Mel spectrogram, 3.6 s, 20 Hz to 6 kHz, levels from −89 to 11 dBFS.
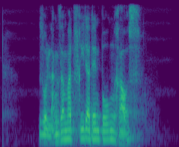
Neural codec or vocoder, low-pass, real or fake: codec, 16 kHz, 16 kbps, FunCodec, trained on LibriTTS, 50 frames a second; 5.4 kHz; fake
